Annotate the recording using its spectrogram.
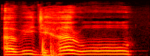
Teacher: اب یہاں پر پھر اپنی آواز کو روکیں گے، جیم کے اوپر قلقلہ کریں گے. اوجہروا، رو کو ایک الف کی جتنا لمبا کریں گے. · رو کو ایک الف کی جتنا لمبا کریں گے. بہ، ہا کے اوپر اپنی آواز کو ختم کریں گے کیونکہ تا کا وقف آ رہا ہے.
